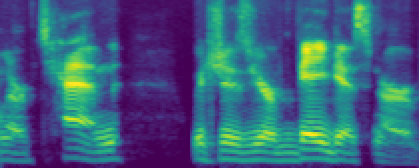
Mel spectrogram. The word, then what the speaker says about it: vagus: 10 which is your vagus nerve it's spelled VA GU s not like Las Vegas but like vamoose in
